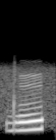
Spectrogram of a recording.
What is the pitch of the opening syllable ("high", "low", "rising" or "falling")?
rising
